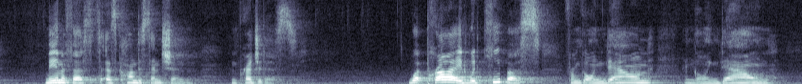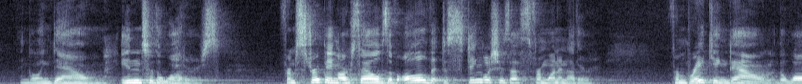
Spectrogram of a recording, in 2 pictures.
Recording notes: at Northminster Church on July 7, 2019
